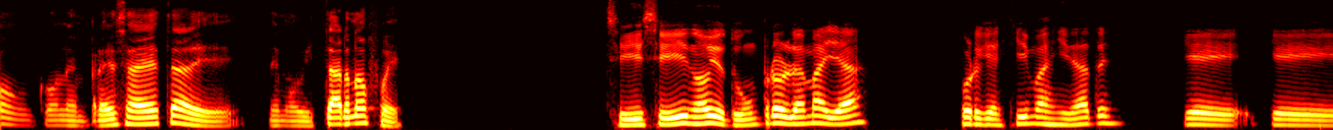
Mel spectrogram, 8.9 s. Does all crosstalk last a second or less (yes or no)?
yes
